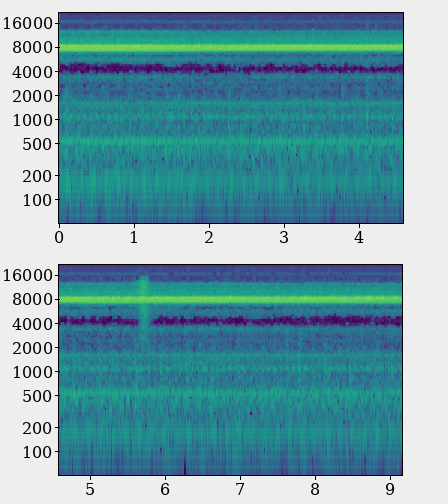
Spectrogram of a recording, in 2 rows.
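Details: Xiaomi M365 electric scooter hub motor, about 1000 km, checked over a knocking noise: soft steady hum with faint even high whine, no grinding or knocking as it spins; normal hub motor running.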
